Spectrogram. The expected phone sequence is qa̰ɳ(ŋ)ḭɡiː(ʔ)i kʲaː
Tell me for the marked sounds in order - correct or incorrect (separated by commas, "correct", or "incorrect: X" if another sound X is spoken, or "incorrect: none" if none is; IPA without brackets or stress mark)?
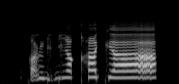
incorrect: ɡ, incorrect: qʰ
